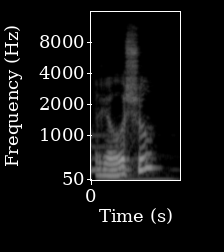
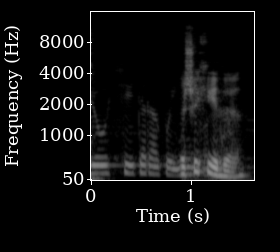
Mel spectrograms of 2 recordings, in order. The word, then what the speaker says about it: Yoshihide: Roshu? No, that's not how you read those letters. Yoshihide. That's how you say it.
